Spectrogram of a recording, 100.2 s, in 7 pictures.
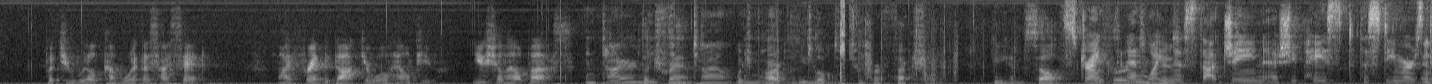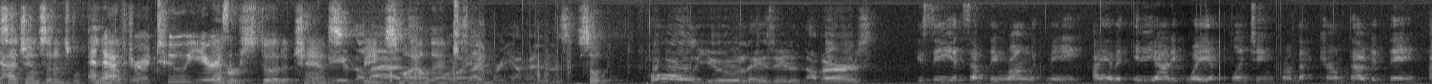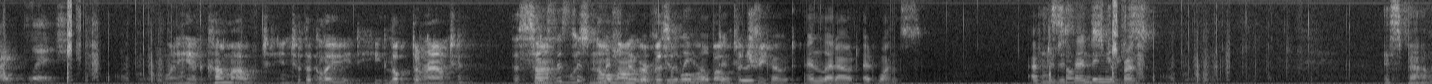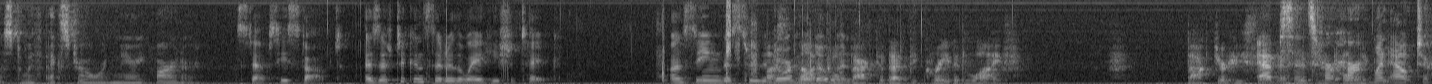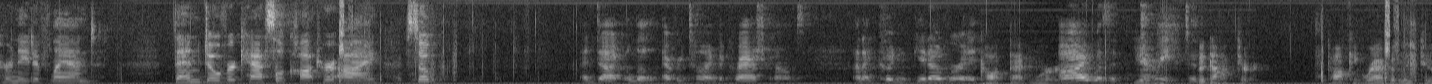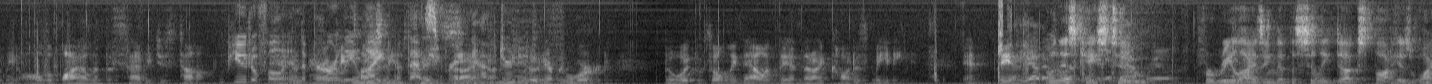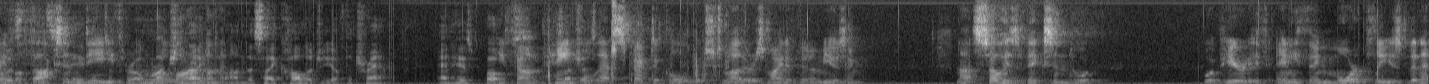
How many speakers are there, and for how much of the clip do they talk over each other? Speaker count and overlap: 9, about 27%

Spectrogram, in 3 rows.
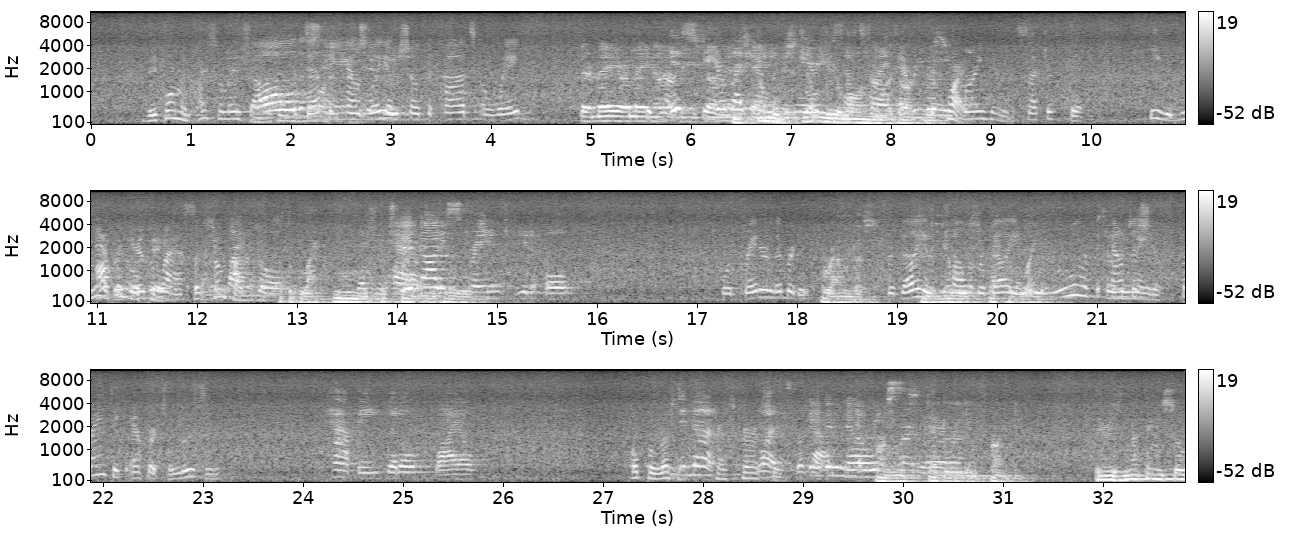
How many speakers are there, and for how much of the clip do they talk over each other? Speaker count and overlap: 7, about 47%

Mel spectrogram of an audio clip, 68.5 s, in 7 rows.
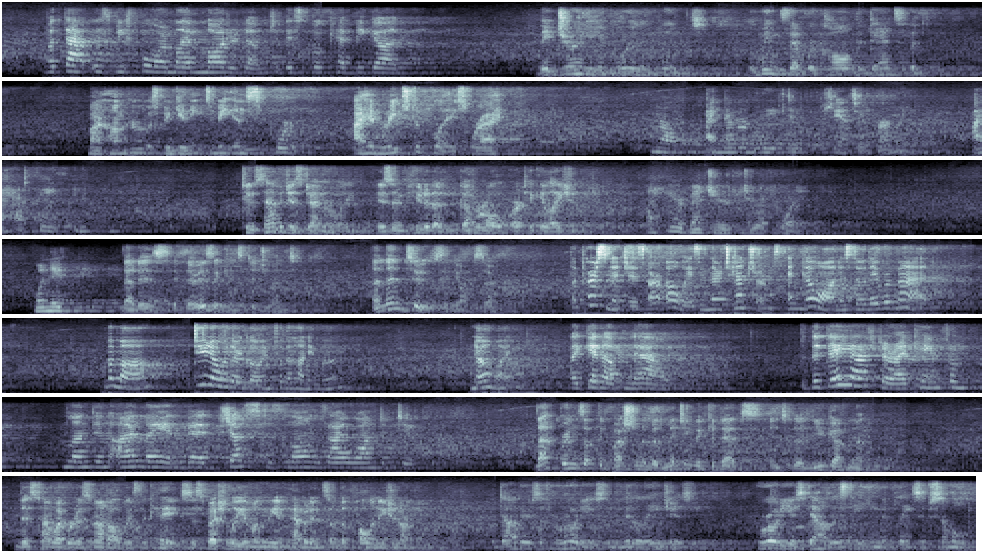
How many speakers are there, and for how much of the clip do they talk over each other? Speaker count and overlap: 8, no overlap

